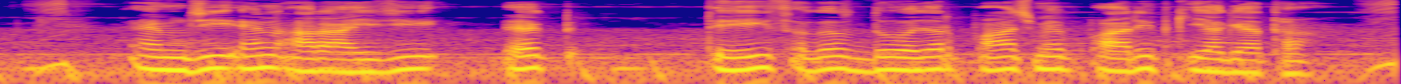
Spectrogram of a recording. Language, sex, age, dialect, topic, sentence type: Hindi, male, 18-24, Hindustani Malvi Khadi Boli, banking, statement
